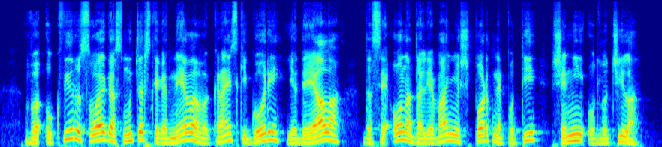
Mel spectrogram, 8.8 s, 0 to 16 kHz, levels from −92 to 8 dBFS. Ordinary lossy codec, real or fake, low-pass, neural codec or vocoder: Opus, 16 kbps; fake; 14.4 kHz; autoencoder, 48 kHz, 128 numbers a frame, DAC-VAE, trained on Japanese speech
